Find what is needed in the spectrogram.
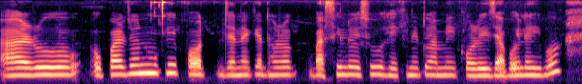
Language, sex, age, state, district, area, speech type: Assamese, female, 30-45, Assam, Charaideo, rural, spontaneous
